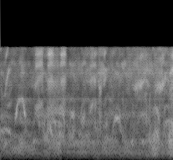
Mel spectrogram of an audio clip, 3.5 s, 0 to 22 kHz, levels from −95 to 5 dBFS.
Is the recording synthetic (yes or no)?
yes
